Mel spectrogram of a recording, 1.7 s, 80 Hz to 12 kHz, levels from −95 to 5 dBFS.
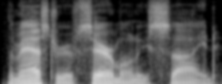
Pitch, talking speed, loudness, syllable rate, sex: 95 Hz, 180 wpm, -18 LUFS, 6.5 syllables/s, male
